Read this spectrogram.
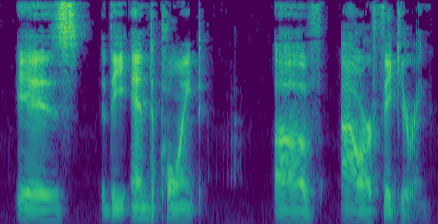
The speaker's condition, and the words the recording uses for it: None; typical speech.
